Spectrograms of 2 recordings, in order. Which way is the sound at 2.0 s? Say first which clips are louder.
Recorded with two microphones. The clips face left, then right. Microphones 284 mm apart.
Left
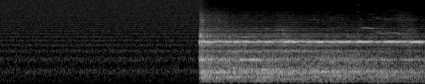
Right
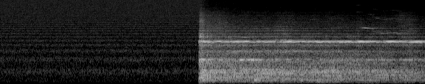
Right 3 dB; 60° right (ahead or behind).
